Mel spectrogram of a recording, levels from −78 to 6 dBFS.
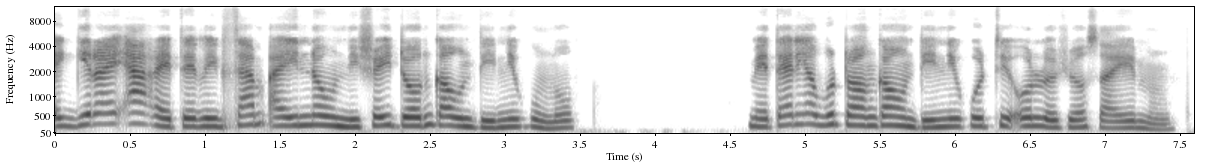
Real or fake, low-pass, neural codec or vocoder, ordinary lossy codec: fake; none; codec, 24 kHz, 0.9 kbps, WavTokenizer, large speech release; none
